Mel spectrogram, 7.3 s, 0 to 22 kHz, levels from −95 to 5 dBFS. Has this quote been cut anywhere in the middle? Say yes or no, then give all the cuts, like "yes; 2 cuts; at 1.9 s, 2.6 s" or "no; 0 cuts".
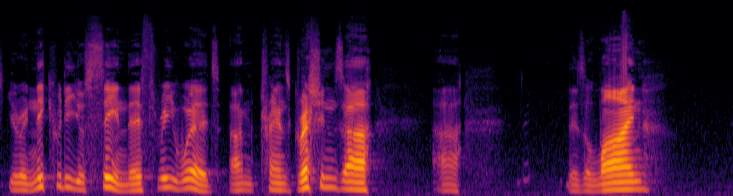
yes; 1 cut; at 4.3 s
